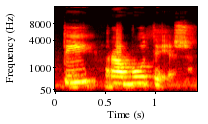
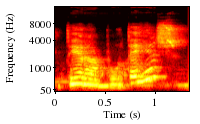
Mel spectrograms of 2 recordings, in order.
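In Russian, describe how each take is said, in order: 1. Произносится с повествовательной интонацией. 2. Произносится с вопросительной интонацией.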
